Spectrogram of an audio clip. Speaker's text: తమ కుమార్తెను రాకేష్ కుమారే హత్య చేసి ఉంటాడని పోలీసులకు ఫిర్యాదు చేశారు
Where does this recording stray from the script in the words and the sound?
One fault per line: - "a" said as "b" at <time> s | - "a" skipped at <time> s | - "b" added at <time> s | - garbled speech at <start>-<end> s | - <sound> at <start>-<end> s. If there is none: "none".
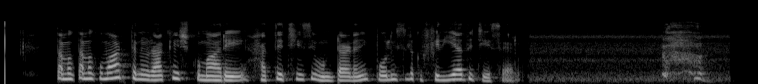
- "తమ" added at 0.8 s
- cough at 6.6-7.2 s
